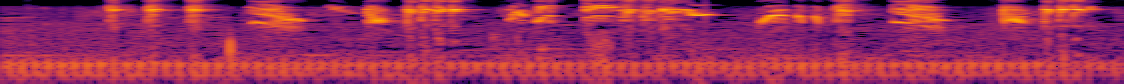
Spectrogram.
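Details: Loud orange-headed thrush song of rapid, varied phrases: sharp chips, rising and falling whistles and scratchy buzzes in quick succession, a faint low hum underneath.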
